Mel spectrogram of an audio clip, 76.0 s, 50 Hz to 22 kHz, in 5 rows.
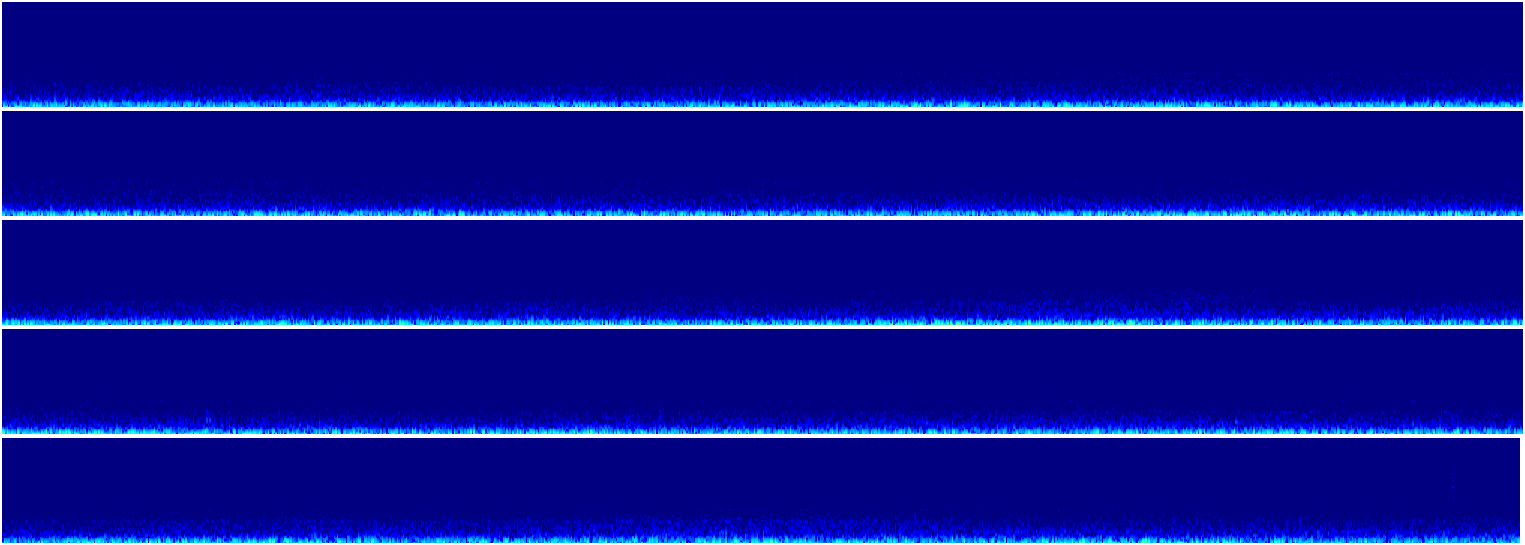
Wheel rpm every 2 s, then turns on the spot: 0, 0, 0, 0, 0, 0, 0, 0, 0, 0, 0, 0, 0, 0, 0, 0, 0, 0, 0, 0, 0, 0, 0, 0, 0, 0, 0, 0, 0, 0, 0, 0, 0, 0, 0, 0, 0, 0.
none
